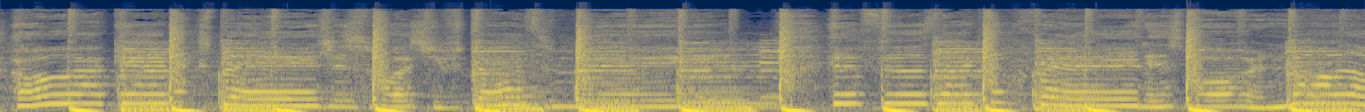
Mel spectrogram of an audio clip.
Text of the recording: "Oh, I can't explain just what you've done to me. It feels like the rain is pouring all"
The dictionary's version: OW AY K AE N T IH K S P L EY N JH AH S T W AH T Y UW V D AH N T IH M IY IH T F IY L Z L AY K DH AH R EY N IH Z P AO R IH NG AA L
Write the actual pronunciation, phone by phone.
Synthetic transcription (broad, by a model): OW AY K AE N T IH K S P L EY N JH AH S T W AH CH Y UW V D AH N T IH M IY IH T F IY L Z L AY K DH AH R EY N IH Z F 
